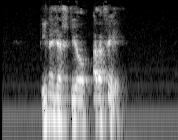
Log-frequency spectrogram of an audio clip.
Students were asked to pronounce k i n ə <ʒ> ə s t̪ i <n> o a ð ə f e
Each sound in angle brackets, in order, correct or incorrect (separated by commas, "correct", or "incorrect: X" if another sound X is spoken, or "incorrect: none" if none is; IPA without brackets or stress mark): correct, incorrect: none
